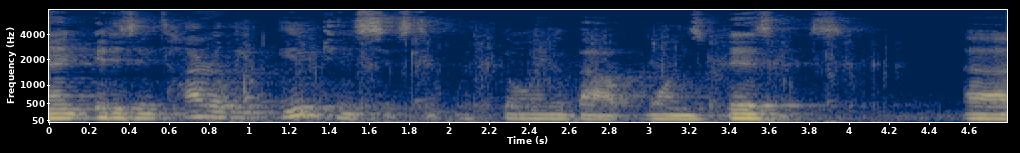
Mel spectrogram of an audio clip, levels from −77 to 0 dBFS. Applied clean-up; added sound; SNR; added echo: none; Liquid; 20 dB; reverberation time 0.9 s.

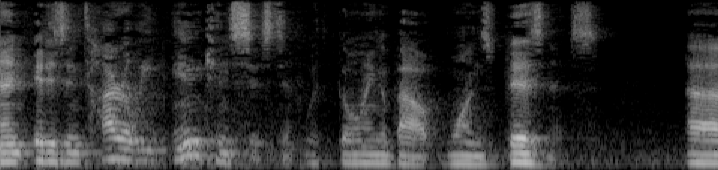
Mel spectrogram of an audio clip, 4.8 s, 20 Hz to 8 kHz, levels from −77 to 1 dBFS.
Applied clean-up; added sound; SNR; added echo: none; none; none; none.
